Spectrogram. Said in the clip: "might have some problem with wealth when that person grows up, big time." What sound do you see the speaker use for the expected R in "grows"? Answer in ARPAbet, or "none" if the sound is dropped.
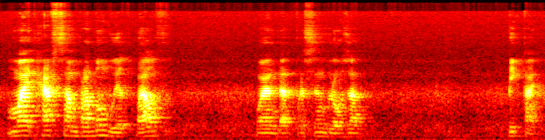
L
